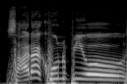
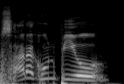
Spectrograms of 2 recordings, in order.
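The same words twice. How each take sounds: First: Louder, slower hammed-up wail of सारा खून पियो; mock lament. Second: Said in the usual way. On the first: Teacher joking that students drain his blood, loud mock wail.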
